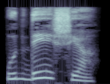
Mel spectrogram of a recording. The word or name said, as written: ಉದ್ದಿಶ್ಯ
